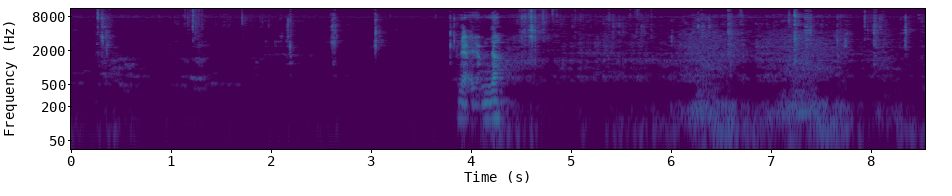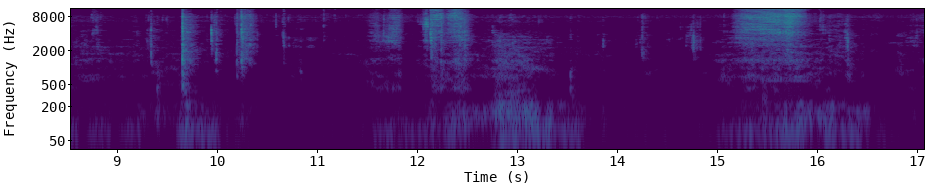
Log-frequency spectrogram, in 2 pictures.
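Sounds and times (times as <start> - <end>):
person chewing with wet smacks: 0.0 - 3.9, 9.3 - 11.3, 13.7 - 15.3.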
